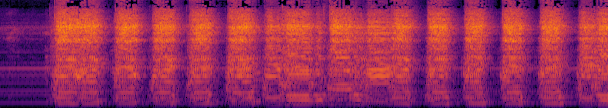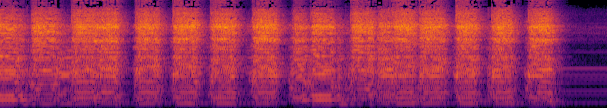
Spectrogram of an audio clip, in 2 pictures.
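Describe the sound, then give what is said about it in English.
A distorted electric guitar plays a choppy, repeating riff of short, punchy full A chords with a little fill, in a steady rhythm, loud, with brief gaps between stabs and no voices. “Now let's get into this other riff. Which distortion on.”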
